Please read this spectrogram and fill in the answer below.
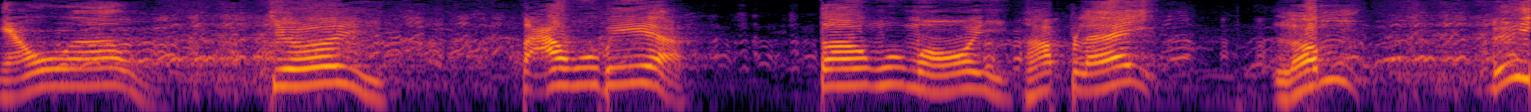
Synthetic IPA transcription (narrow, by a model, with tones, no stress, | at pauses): ɲə˨˩wa˧wŋ͡mt͡ɕəː˧j | t̪aː˧wmu˧ɓi˧ə | t̪aː˧wmu˧mɔ˨˩jha˨˩p̚le˨˩˦ | lə˨˦m | ɗi˨˦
